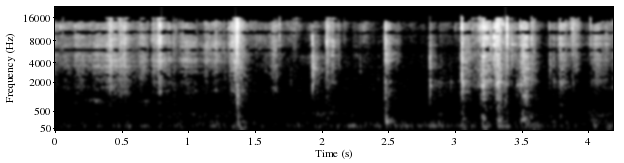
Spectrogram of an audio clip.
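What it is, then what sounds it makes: Dry bar soap being cut. A metal utility knife blade scores a hand-held solid green bar of dry soap with a red coating in a grid and scrapes it into small cubes. The result is a quiet run of dry, crisp scraping and crumbly cutting sounds, mostly bright, with short, sharp clicks that die away almost at once.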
